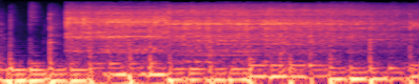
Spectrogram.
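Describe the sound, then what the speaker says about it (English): A power tool cuts through metal during frame fabrication, a loud, steady grinding whine with a harsh rasping edge. A few sharp clanks come first, and the cut continues without letup. "getting stuck into a marathon of cutting and welding"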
